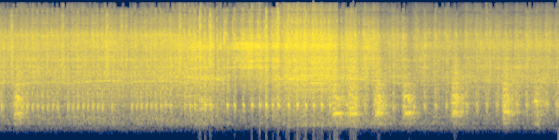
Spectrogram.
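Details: Hydraulic lifter tapping on a cold engine: fast, light ticks from the top end over the running noise, typical of lifters that haven't pumped up.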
